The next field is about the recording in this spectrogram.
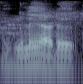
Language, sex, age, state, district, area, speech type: Tamil, male, 30-45, Tamil Nadu, Cuddalore, rural, read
